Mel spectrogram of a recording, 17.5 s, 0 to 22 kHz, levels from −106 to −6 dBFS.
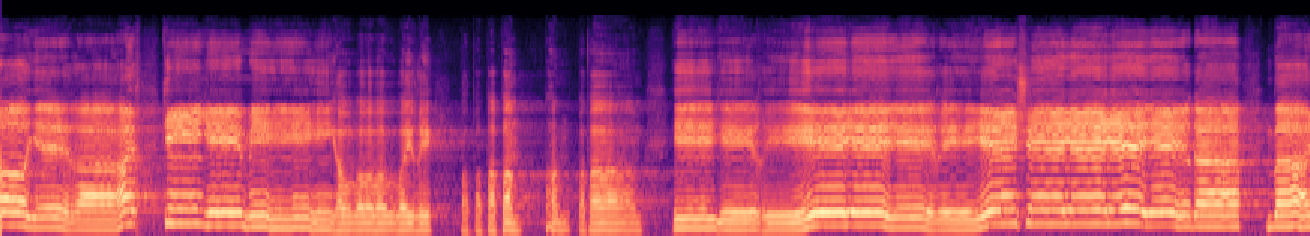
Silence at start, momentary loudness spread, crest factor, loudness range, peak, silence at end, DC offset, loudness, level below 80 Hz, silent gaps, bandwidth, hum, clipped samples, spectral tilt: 0 s; 14 LU; 14 dB; 10 LU; -2 dBFS; 0 s; under 0.1%; -15 LUFS; -66 dBFS; none; 13 kHz; none; under 0.1%; -4.5 dB/octave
